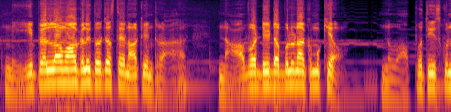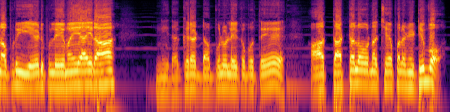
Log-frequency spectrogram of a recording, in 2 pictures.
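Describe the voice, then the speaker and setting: A man's voice: medium pitch, fairly quick, fairly bright tone, dry recording, close to an everyday voice. Guy doing a cruel arrogant moneylender for a village moral story, bullying and mocking, faint music under it. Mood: callous, bullying. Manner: sneering, threatening, insulting. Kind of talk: dramatised moral story acting.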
